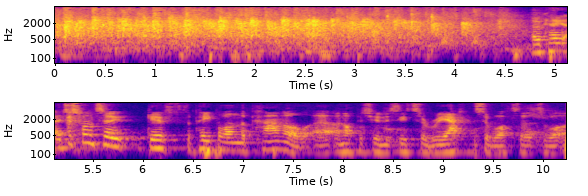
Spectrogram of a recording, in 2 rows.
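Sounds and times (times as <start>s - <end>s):
audience round of applause: 0.0s - 4.9s
speech: 4.8s - 10.2s.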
